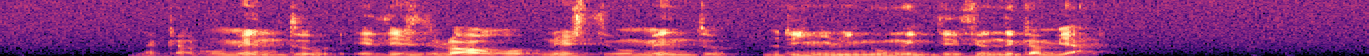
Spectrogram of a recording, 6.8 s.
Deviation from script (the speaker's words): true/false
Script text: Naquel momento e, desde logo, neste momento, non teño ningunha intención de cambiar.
true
